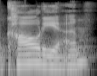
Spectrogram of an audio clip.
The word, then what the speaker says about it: Chaldea: The CH is like a K, so Chaldea.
